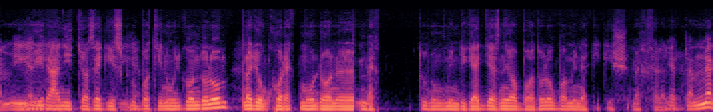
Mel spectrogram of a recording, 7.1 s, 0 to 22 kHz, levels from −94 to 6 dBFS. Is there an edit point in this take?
no; 0 cuts

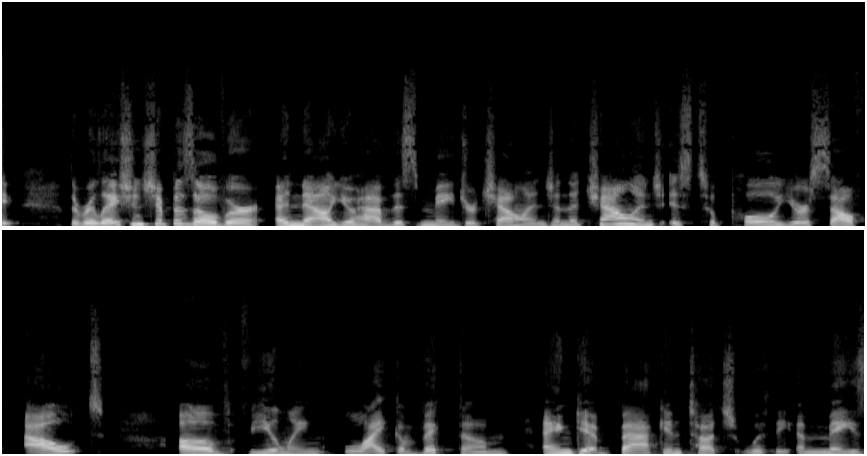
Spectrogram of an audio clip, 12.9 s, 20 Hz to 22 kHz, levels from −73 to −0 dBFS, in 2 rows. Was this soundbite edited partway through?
yes; 2 cuts; at 8.3 s, 10.4 s

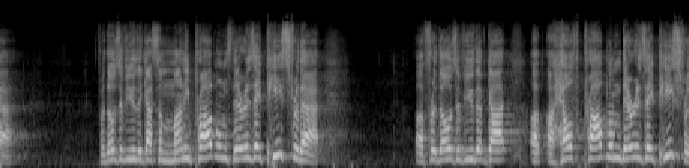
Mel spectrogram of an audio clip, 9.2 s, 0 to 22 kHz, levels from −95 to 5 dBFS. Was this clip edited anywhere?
no; 0 cuts

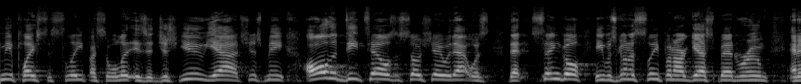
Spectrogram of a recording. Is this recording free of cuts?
no; 1 cut; at 5.3 s

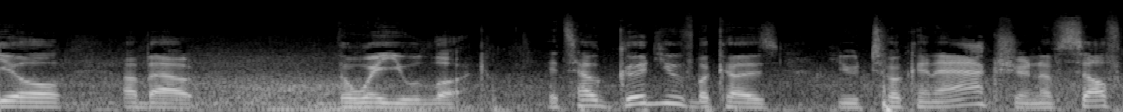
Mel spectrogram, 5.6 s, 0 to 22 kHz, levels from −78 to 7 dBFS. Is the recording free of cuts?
no; 1 cut; at 3.4 s

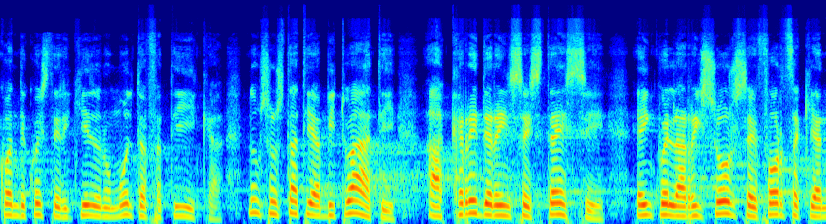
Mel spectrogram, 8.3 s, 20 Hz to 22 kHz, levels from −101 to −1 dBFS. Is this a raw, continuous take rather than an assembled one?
yes; 0 cuts

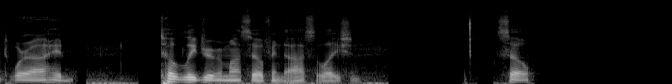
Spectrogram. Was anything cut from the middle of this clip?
yes; 1 cut; at 1.4 s

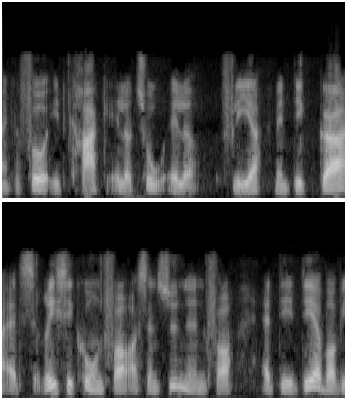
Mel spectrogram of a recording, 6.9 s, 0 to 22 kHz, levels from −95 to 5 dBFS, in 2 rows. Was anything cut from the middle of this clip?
yes; 1 cut; at 2.7 s

